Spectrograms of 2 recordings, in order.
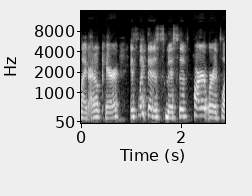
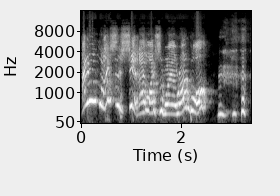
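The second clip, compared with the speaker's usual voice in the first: high, loud put-on voice; mocking brother's wife; 10 semitones higher, 4 dB louder than usual. Imitating brother's wife about Royal Rumble, high mocking voice. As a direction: mimic her high up, stretching the last words. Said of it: "she's like".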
